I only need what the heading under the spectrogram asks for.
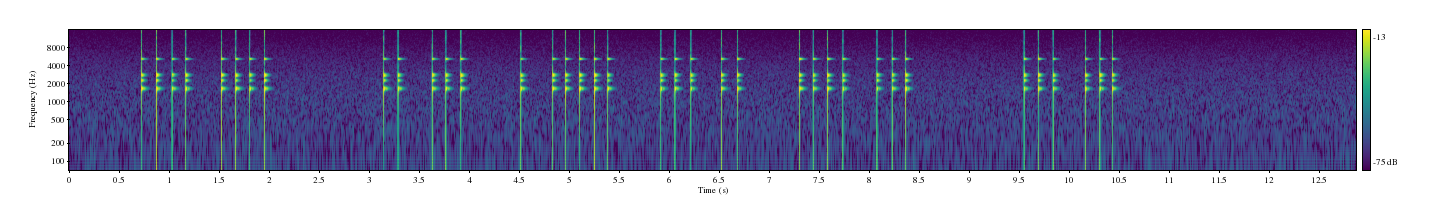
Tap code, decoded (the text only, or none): T HEMS N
